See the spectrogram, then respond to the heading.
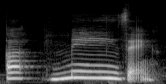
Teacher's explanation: C'est la deuxième syllabe qui ressort plus.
